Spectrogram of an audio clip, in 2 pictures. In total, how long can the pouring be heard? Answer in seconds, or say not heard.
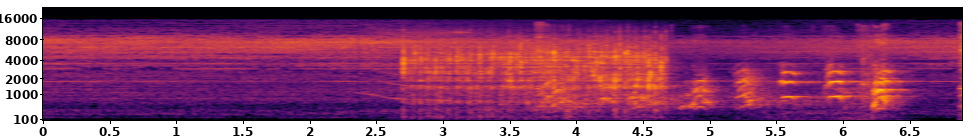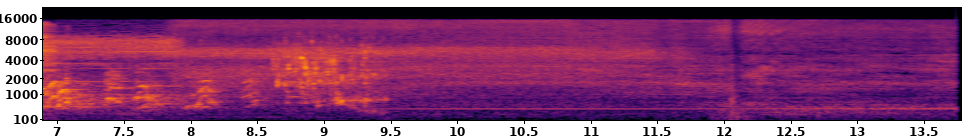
3 s.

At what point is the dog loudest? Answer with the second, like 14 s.
6 s.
